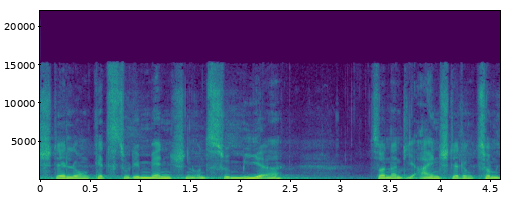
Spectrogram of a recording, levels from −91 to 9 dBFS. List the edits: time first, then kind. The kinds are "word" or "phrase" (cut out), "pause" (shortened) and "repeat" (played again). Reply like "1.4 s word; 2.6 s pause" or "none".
none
